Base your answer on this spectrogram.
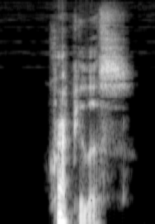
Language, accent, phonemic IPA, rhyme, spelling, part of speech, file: English, Australia, /ˈkɹæpjʊləs/, -æpjʊləs, crapulous, adjective, En-au-crapulous.ogg
- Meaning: 1. Characterized by excessive eating or drinking 2. Suffering physically from the consequences of excessive eating or drinking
